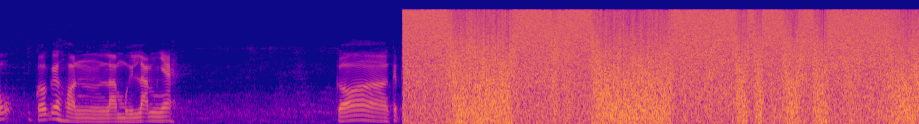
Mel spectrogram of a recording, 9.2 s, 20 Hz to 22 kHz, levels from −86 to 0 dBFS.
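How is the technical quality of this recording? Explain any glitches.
Quality is poor in the second half. Samples built from the wrong bytes, from 4.03 s to the end: misassembled bytes make the low bits dominant, producing loud, harsh broadband noise, close to white on loud sounds.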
